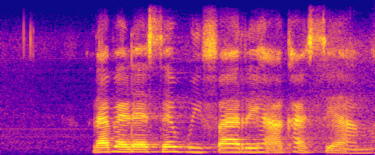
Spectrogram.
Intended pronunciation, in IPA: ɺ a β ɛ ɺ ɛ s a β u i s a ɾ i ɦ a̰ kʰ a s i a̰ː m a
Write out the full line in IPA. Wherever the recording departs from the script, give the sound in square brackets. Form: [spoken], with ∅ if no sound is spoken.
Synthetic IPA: ɺ a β ɛ ɺ ɛ s [ɛ] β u i [f] a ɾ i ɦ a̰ kʰ a s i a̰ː m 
